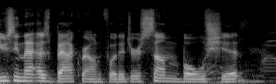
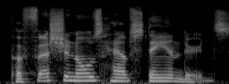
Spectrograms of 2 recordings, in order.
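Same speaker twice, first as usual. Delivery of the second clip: put-on poorly done, unconvincing Australian accent; 3 semitones higher, 5 dB quieter than usual. Quoting the Team Fortress 2 sniper's line he takes to heart: bad Sniper Australian accent. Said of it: "exaggerated Australian accent".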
